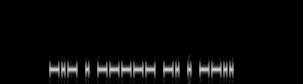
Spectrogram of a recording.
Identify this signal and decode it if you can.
Morse code, heard as a keyed tone, about 48 wpm, 700 Hz. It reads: KE0NEZ
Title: Speed Racing - USA 2x3 Call Signs 40wpm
